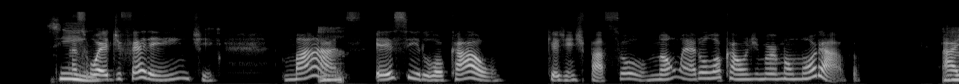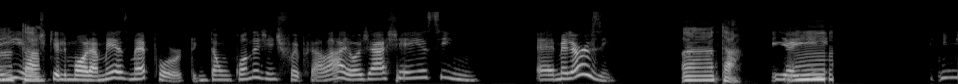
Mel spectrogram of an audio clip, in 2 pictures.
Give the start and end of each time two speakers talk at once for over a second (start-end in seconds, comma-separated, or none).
none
